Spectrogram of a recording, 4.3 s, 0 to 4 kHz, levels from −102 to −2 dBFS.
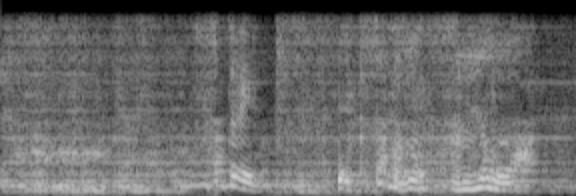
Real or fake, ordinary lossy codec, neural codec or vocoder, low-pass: fake; none; codec, 24 kHz, 1 kbps, SNAC; 3.6 kHz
